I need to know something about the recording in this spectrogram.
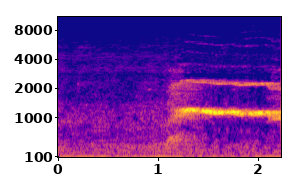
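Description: Felt-tip marker squeaking on a whiteboard as a line is drawn: one long, steady, high squeak that starts about a second in.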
